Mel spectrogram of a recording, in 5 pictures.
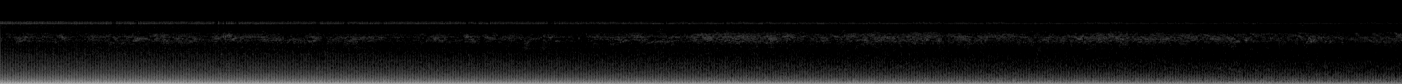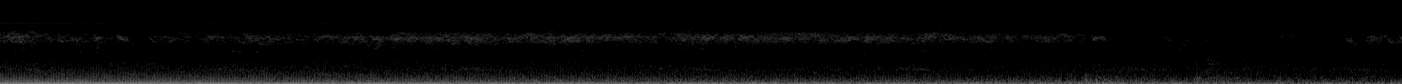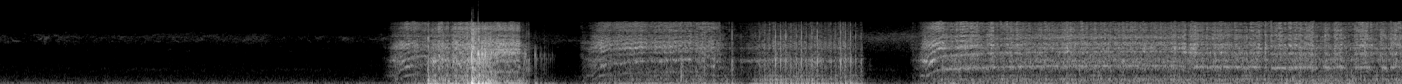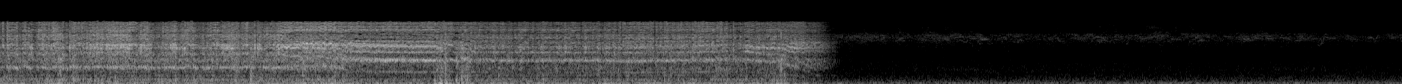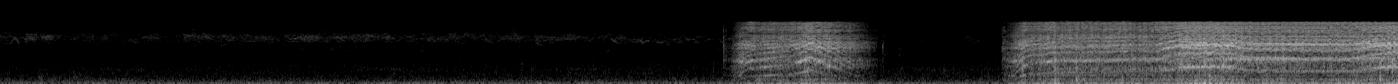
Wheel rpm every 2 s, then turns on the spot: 0, 0, 0, 0, 0, 0, 0, 0, 0, 0, 0, 0, 0, 0, 0, 0, 80, 80, 60, 220, 220, 210, 200, 150, 150, 20, 0, 0, 0, 0, 0, 20, 30, 120, 170.
34-36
